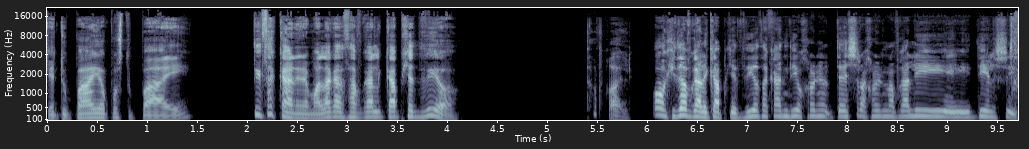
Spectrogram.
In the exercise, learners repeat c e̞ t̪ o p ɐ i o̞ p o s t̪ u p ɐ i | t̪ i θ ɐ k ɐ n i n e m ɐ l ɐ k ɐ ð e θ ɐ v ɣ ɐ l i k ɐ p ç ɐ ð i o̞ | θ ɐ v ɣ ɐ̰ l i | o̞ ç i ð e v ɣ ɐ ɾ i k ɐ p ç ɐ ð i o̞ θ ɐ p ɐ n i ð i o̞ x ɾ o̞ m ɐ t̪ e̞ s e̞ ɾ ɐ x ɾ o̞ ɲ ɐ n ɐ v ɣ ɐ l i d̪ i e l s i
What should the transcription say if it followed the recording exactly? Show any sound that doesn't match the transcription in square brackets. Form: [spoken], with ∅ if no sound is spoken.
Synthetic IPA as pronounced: c e̞ t̪ [u] p ɐ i o̞ p o s t̪ u p ɐ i | t̪ i θ ɐ k ɐ n i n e m ɐ l ɐ k ɐ ð e θ ɐ v ɣ ɐ l i k ɐ p ç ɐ ð i o̞ | θ ɐ v ɣ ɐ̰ l i | o̞ ç i ð e v ɣ ɐ [l] i k ɐ p ç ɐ ð i o̞ θ ɐ [k] ɐ n i ð i o̞ x ɾ o̞ [ɲ] ɐ t̪ e̞ s e̞ ɾ ɐ x ɾ o̞ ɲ ɐ n ɐ v ɣ ɐ l i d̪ i e l s i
